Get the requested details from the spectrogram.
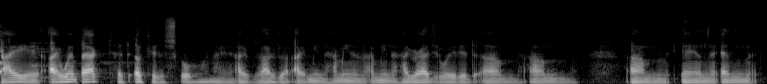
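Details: Stuttering since age four in an adult man, recorded before being fitted with the SpeechEasy device; repetitions and filler words are heard.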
